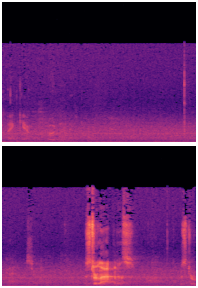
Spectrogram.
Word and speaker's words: Houghton: How do you pronounce that correctly? Houghton. Thank you. Houghton.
